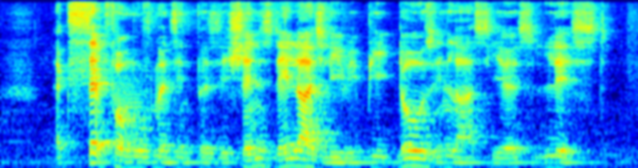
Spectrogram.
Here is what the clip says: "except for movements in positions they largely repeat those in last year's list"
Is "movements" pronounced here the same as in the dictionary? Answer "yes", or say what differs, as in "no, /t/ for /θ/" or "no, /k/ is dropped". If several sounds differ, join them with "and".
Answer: yes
